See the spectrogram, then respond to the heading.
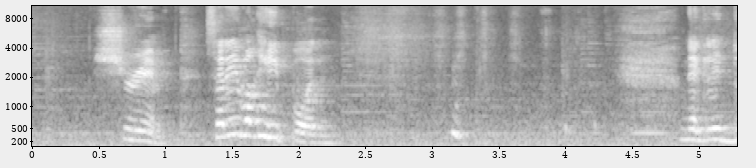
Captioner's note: laughs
